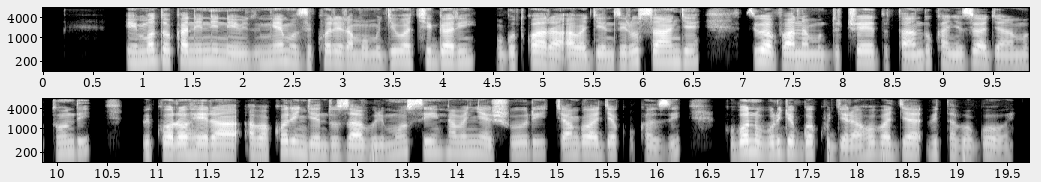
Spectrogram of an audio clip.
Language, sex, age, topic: Kinyarwanda, female, 25-35, government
